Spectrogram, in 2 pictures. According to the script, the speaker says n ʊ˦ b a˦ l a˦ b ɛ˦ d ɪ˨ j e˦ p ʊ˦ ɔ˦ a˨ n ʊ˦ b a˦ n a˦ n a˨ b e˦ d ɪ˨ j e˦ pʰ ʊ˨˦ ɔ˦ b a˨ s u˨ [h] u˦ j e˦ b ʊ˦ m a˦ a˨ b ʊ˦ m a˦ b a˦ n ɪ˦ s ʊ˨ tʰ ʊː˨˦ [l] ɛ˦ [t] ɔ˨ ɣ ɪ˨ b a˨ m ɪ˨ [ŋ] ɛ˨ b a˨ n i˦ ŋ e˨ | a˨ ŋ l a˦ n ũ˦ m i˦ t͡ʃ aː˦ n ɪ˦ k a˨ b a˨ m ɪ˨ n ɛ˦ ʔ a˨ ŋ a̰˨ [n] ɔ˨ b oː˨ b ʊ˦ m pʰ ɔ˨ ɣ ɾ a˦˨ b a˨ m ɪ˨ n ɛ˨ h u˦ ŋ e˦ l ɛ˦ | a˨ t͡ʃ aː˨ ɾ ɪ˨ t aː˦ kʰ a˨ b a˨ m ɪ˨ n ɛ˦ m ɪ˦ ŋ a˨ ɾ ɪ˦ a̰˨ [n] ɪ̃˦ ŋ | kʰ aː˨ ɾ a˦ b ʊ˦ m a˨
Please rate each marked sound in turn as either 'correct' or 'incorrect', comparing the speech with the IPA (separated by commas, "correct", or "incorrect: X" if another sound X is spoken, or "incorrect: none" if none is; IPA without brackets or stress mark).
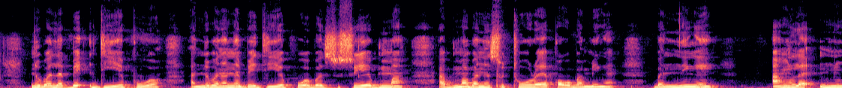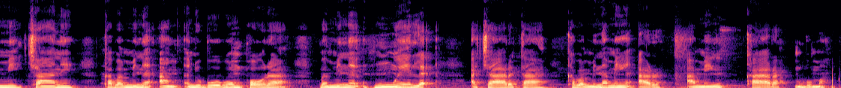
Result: incorrect: s, incorrect: ɾ, incorrect: p, correct, incorrect: ɲ, incorrect: m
